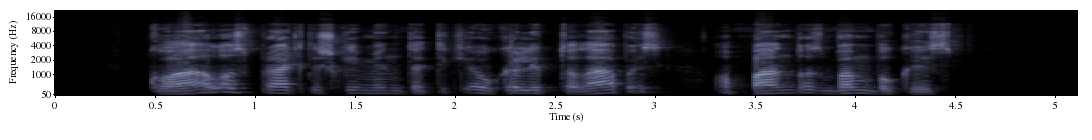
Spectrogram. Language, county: Lithuanian, Vilnius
